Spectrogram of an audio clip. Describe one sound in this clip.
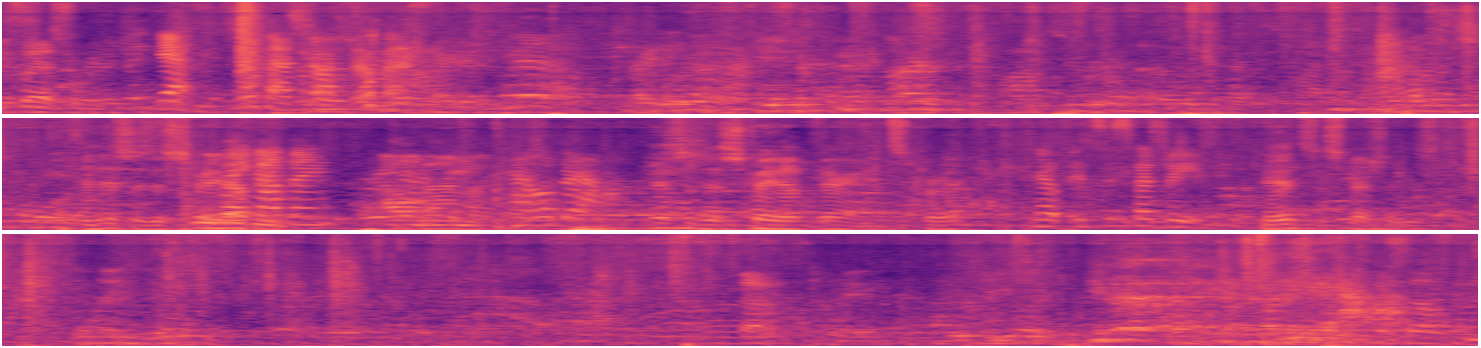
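Several men and women talk at once in a room with some echo.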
